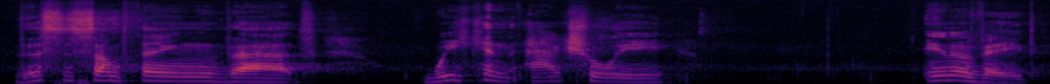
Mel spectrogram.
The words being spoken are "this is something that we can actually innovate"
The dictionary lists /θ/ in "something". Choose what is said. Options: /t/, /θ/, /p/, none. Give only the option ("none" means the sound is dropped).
/θ/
